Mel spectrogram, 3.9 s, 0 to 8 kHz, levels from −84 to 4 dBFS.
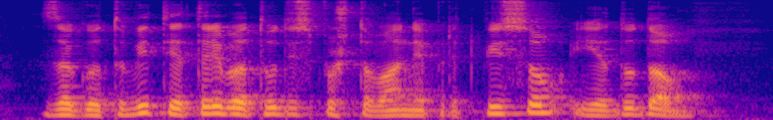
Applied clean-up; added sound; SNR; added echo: none; none; none; none.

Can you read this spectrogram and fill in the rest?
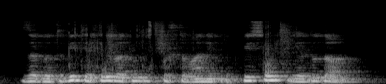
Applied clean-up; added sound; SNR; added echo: neural separator model SepFormer DNS4.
